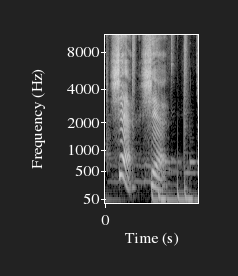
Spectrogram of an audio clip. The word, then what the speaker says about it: 谢谢: Because there's no English phrase for to pronounce that share, but maybe there's something, share, So 谢谢.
